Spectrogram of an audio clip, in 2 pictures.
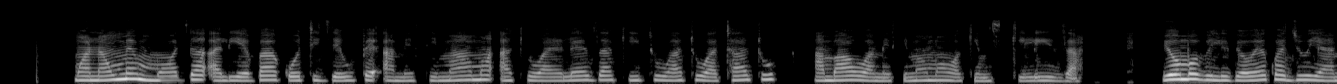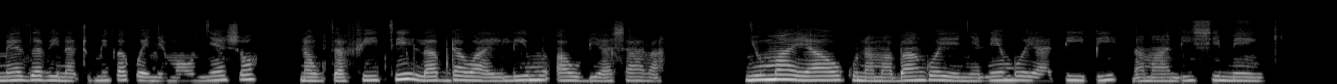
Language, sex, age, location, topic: Swahili, female, 25-35, Kisii, agriculture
